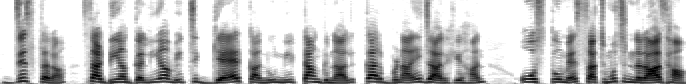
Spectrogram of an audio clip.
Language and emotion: Punjabi, angry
